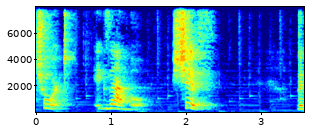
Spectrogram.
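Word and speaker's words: Schiff: be pronounced short example shift the consonant is double so the E becomes short it's not shiv it's shift because there's two F's if however the consonant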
